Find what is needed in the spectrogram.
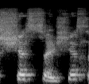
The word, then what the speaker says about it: Shih Tzu: I said, there's no T in it. Shih Tzu. Say it right, Joe.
